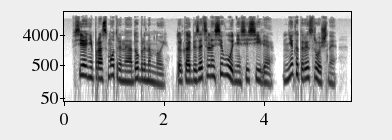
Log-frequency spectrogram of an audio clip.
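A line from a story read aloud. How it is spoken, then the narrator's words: Stern. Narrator (Russian): строго добавил Себастьян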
